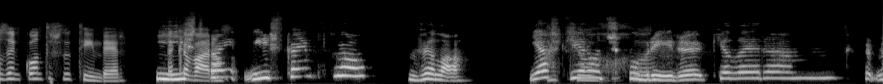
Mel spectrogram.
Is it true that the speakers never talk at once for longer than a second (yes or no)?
no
